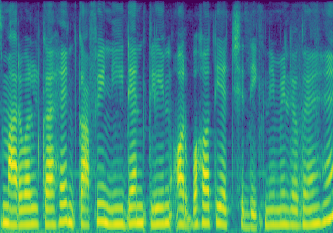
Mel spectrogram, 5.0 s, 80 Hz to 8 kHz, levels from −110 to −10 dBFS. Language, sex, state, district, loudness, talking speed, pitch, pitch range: Hindi, female, Bihar, Katihar, -16 LUFS, 205 wpm, 195 Hz, 190-210 Hz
